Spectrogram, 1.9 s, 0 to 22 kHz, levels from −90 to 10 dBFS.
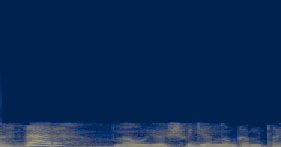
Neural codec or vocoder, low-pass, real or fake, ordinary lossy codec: none; 3.6 kHz; real; MP3, 24 kbps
